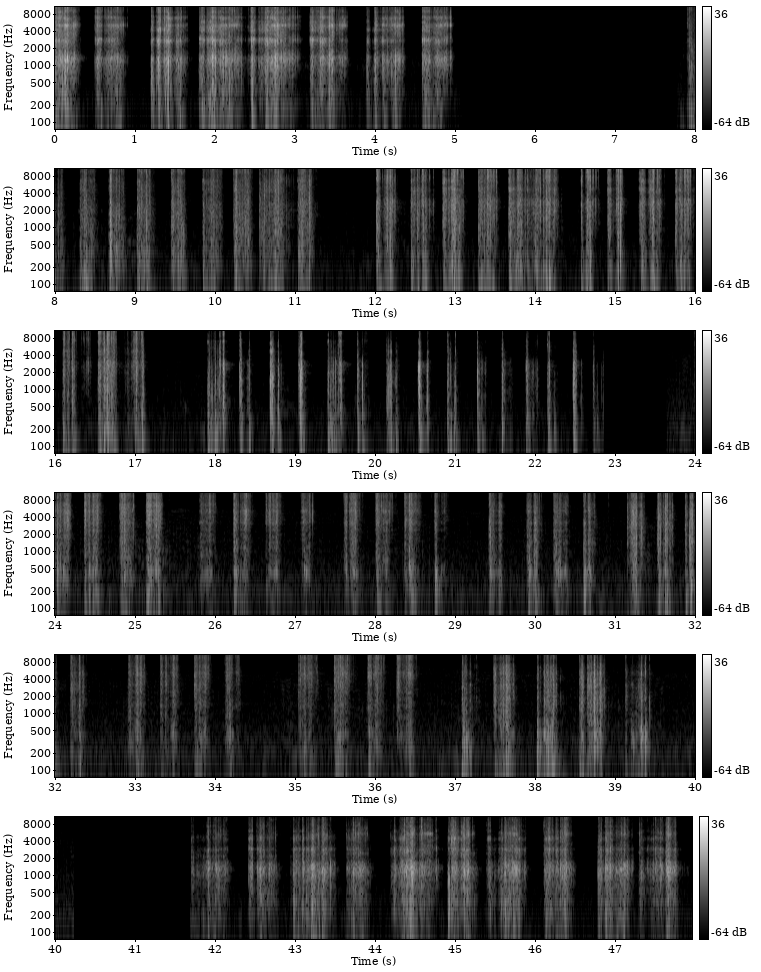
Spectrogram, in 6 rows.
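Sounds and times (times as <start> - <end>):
plastic trinkets clicking: 35.0 - 39.5.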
